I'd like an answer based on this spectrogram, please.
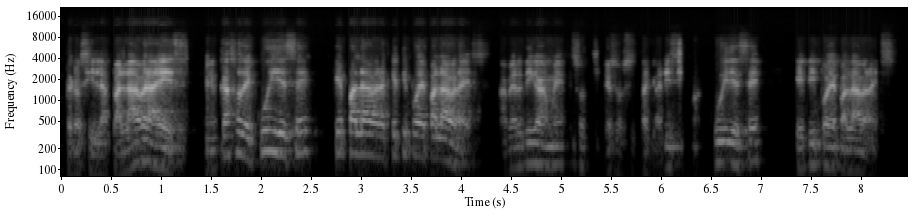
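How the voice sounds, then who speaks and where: A man's voice: mid-range voice, lively intonation, fairly quick, hardly any pauses, fairly bright tone, dull audio. A man teaching an online class, explaining patiently, repeating key points and checking in with his students. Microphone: video call.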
